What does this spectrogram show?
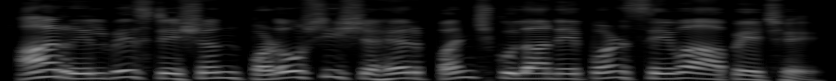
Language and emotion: Gujarati, neutral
